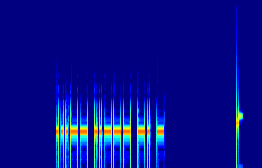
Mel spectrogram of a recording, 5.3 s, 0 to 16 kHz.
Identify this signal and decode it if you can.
Morse code, heard as a keyed tone, about 25 wpm, 700 Hz. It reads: 32NT
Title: Common Cut Numbers - 4-Digit 25wpm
